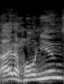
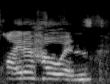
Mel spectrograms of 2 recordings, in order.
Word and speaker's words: Idahoans: Is it Idahonians? Is that correct? Is it Idahonians? How do you say it? That's a good word. I like the one. Idahonians. I was going to say Idahonians. It's Idahoans.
